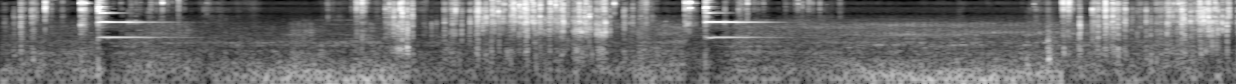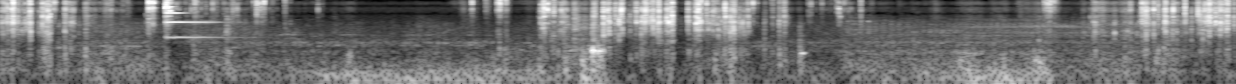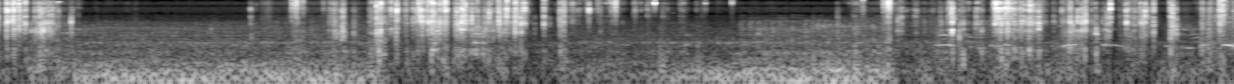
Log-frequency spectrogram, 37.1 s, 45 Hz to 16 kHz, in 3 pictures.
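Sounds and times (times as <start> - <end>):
packaging crinkling and rustling: 0.0 - 0.8, 3.3 - 6.9, 10.3 - 15.3, 17.0 - 21.1, 22.5 - 25.5, 27.2 - 31.9, 33.2 - 37.0
low steady rumble: 0.0 - 37.0.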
